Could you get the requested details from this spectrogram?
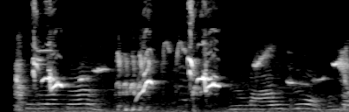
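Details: Oriental magpie-robin singing vigorously; bursts of high, sliding whistles and sharp notes alternating with lower, drawn-out warbled phrases.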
